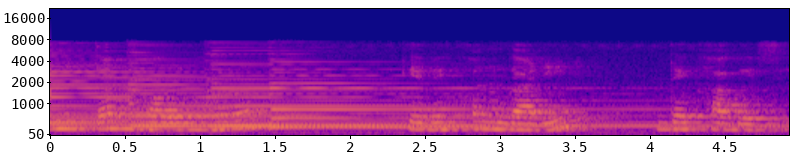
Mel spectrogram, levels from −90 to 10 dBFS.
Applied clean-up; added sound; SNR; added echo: none; Harp; 0 dB; reverberation time 1.0 s.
